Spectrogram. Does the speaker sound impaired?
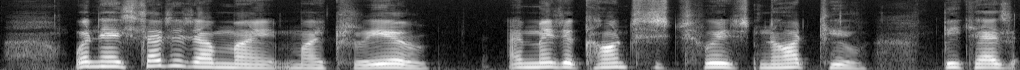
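Yes: cerebral palsy; cerebral palsy since childhood, visible, impaired coordination, did not operate heavy farm machinery.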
